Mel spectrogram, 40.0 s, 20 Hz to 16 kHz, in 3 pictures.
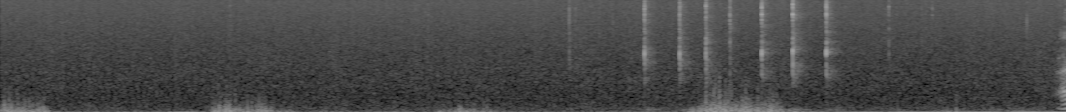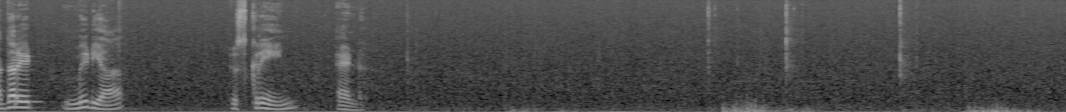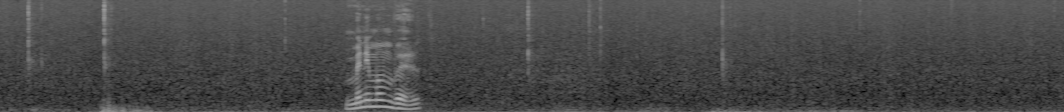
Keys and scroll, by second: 19.1 ctrl+z, 20.5 ctrl+x, 28.2 ctrl+v.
